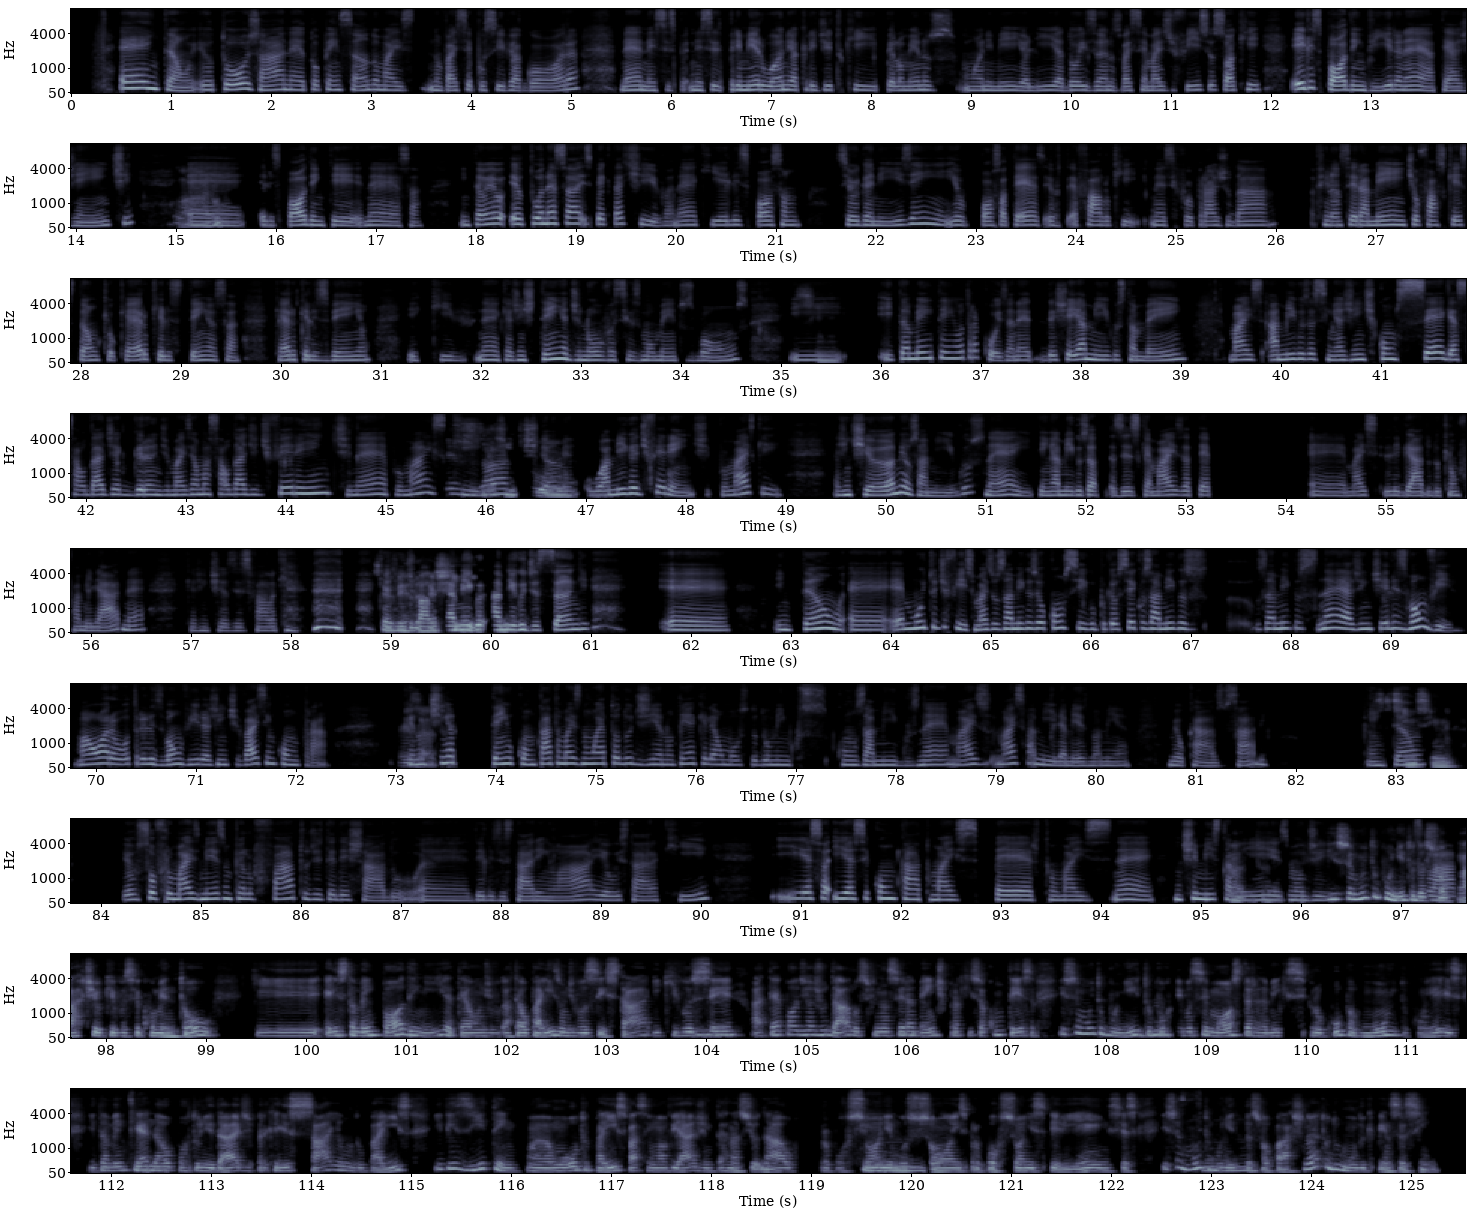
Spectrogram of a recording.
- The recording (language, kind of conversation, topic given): Portuguese, advice, Como lidar com a culpa por deixar a família e os amigos para trás?
- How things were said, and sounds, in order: tapping; other background noise; chuckle; unintelligible speech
